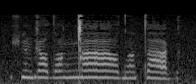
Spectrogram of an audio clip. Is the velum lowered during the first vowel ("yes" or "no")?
yes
